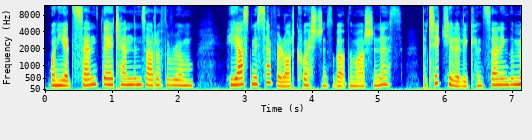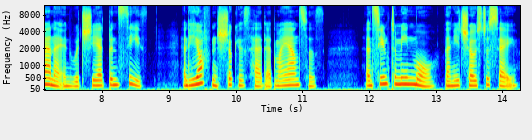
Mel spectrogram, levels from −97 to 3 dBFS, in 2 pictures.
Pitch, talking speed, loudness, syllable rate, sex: 215 Hz, 200 wpm, -20 LUFS, 5.6 syllables/s, female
